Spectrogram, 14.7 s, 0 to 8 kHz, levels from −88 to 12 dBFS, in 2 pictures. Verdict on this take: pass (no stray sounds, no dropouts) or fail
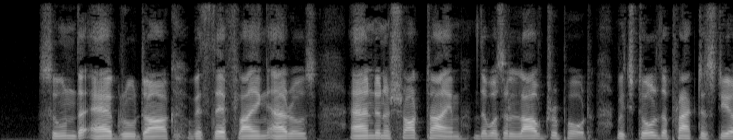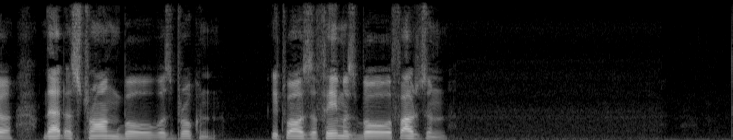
pass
